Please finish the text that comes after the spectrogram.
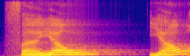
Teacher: sebab ada wau sukun sebelumnya berharakat fathah cara bacanya dilembutkan atau dilunakan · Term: harfulin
